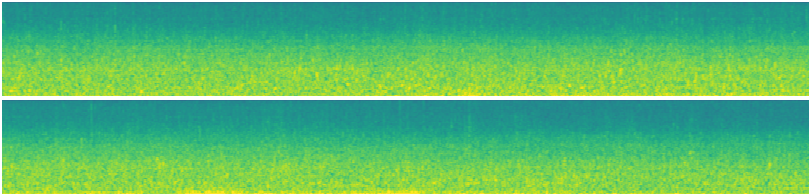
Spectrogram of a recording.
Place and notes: Valley Centre Dr, Scarborough, ON, Canada - Rouge River, Finch Meander
River bend with rapids, occasional traffic on distant metal bridge.
Ontario, Canada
